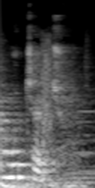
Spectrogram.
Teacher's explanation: semioclusivas que es cuando se cierra por completo el órgano articulador Pero hay un desliz de aire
